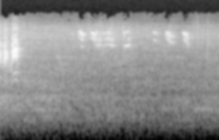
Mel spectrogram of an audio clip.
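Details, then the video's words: Young Eurasian blue tits: a loud short buzzy burst at the start, then a run of thin, high, spaced squeaky notes. "Jonge pimpelmezen l Young blue tits"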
